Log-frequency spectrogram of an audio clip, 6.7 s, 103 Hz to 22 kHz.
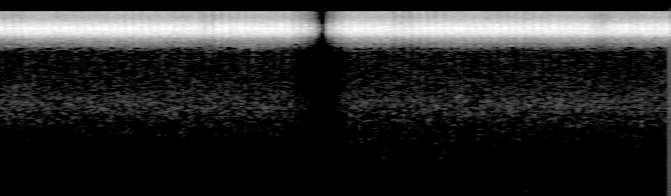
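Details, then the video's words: Many crickets chirp through a summer forest night. Their thin, piercing trill runs continuously and pulses rapidly. It cuts to silence for a split second about halfway through, then resumes at full strength. "Pure cricket music for 20 min"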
